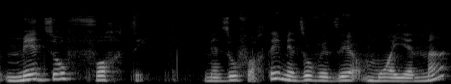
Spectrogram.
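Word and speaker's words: mezzo forte: l'espagnol entre autres euh le E va se prononcer comme un e donc medzo Forté medzoorté medzo veut dire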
